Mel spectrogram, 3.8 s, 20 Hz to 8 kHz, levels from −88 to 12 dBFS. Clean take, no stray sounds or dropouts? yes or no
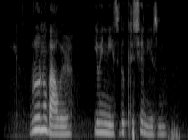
yes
